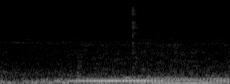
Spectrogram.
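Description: A low droning rumble that swells over the first second and then eases. One sharp snip of hair-cutting scissors through wet hair comes just past the middle.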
